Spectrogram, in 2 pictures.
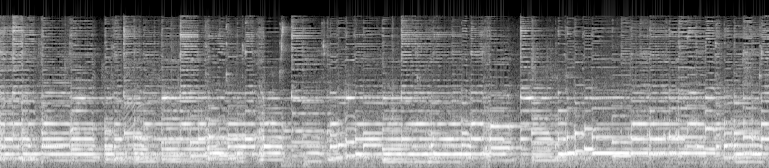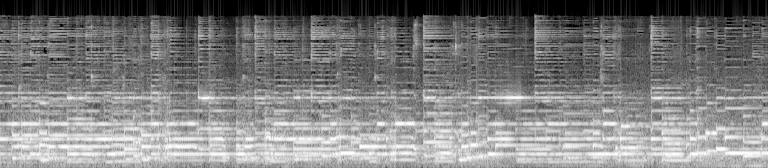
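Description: Colombian tiple, a small guitar with twelve steel strings in four courses of three, played solo: a bambuco melody in a continuous run of plucked notes.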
